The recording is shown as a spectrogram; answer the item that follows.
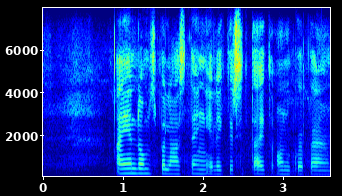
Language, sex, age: Afrikaans, female, 18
